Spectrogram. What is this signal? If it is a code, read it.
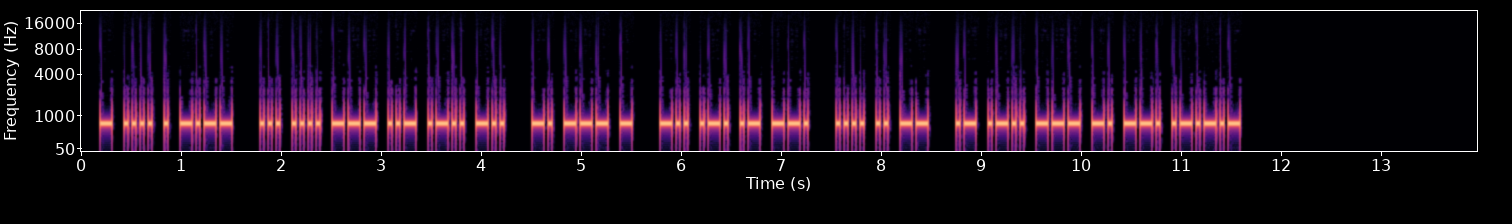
Morse code, heard as a keyed tone, about 30 wpm, 700 Hz. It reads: THEY SHOULD NOT DRAG HIM ALONG.
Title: Sentences from Top 1500 Words 30wpm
